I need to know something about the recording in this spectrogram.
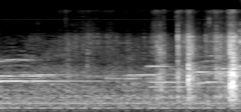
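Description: Faint background music with steady held tones. Near the end, the quick snapping clicks of a tarot deck being shuffled by hand start up.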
